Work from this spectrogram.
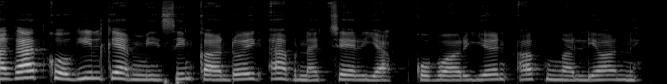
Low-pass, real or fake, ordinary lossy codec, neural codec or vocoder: none; fake; none; vocoder, 44.1 kHz, 128 mel bands every 256 samples, BigVGAN v2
